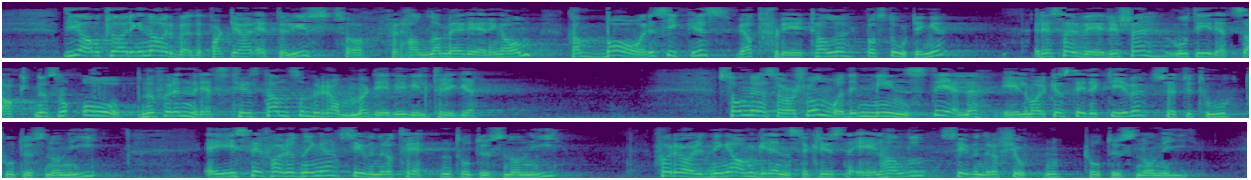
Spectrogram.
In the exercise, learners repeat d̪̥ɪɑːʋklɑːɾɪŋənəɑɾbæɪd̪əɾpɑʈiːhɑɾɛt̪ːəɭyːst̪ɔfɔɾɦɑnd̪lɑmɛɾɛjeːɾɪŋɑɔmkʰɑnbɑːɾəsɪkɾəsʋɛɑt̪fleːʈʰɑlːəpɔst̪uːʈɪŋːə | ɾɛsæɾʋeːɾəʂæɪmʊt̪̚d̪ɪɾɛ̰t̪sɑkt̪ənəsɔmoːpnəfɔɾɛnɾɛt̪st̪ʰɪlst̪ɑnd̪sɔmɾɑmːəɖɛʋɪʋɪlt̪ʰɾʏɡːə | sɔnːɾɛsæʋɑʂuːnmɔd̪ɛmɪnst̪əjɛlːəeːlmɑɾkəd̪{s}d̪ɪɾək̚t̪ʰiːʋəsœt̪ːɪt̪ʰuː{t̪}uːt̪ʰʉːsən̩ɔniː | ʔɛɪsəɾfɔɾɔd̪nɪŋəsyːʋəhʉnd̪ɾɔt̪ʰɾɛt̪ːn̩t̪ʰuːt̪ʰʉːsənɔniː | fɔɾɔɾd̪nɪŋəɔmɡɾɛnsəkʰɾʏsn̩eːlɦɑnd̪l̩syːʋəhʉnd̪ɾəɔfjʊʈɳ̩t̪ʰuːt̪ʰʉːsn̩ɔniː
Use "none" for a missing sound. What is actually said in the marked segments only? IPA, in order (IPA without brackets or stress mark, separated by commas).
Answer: s, t̪ʰ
